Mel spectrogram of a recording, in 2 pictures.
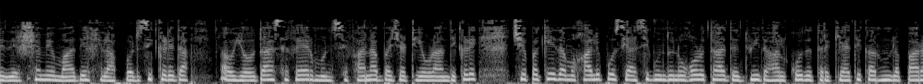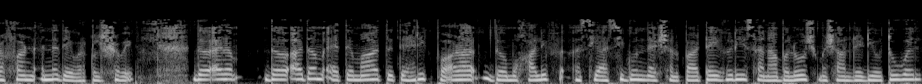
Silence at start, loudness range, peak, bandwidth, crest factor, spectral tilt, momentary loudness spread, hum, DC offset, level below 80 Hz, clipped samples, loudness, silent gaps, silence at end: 0 s; 1 LU; -6 dBFS; 8.8 kHz; 12 dB; -6 dB/octave; 4 LU; none; under 0.1%; -38 dBFS; under 0.1%; -18 LUFS; none; 0 s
